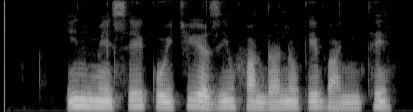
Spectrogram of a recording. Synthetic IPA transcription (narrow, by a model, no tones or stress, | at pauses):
ɪnmẽsekoːiːt͡ʃiːəziːmxaːnd̪aːnõkebaːnĩt̪ʰeː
